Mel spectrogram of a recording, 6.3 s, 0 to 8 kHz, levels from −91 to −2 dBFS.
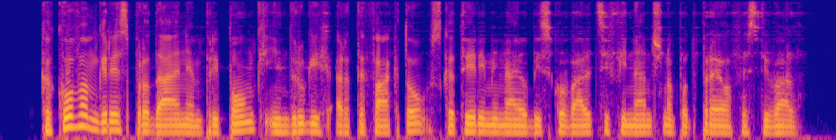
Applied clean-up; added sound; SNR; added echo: neural mask model DeepFilterNet 3.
